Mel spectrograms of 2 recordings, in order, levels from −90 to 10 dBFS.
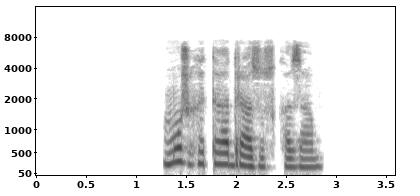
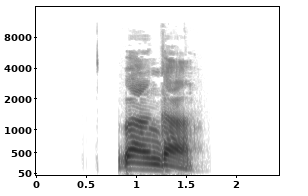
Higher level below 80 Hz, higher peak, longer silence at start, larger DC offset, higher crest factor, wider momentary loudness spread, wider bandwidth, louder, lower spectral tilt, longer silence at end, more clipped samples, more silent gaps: second, -72 dBFS vs -66 dBFS; second, -10 dBFS vs 0 dBFS; first, 1.25 s vs 0.85 s; neither; about the same, 20 dB vs 18 dB; first, 13 LU vs 9 LU; about the same, 7.8 kHz vs 8.2 kHz; second, -26 LUFS vs -15 LUFS; second, -4 dB/octave vs -7 dB/octave; second, 0.75 s vs 0.9 s; neither; neither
